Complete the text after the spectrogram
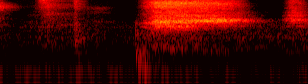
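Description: A woman breathes hard with effort.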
